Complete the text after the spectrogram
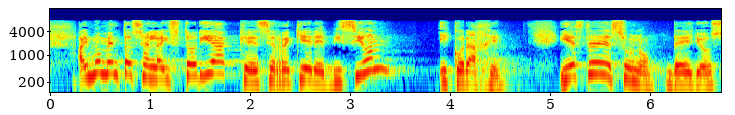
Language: Spanish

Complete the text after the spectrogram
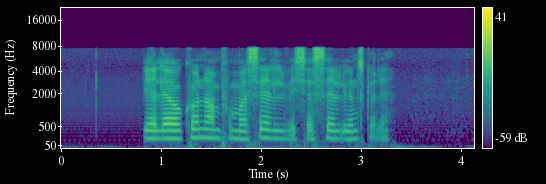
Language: Danish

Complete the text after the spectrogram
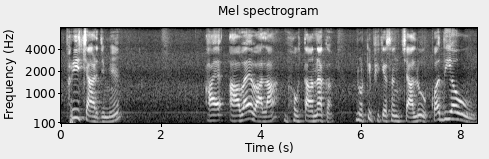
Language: Maithili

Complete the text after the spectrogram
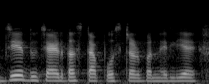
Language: Maithili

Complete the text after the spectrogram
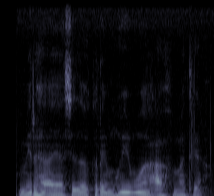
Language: Somali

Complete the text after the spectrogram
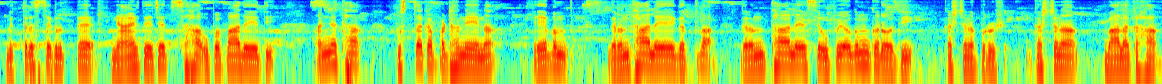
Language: Sanskrit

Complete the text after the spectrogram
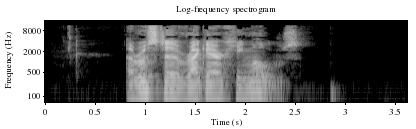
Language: Cornish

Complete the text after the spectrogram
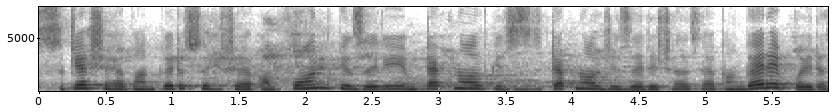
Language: Kashmiri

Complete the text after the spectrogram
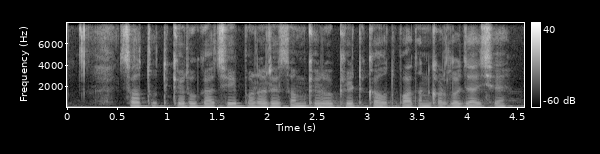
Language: Maithili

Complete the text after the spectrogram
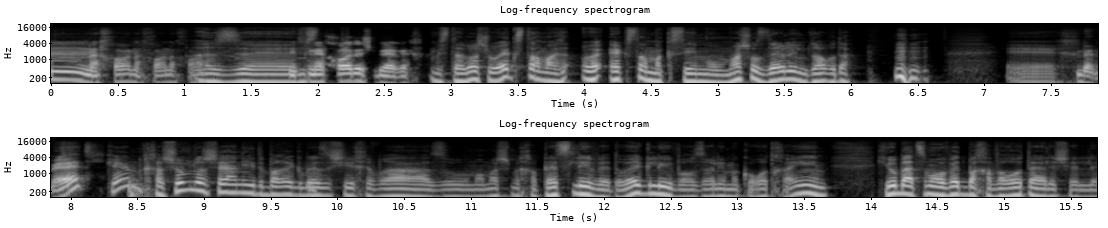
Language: Hebrew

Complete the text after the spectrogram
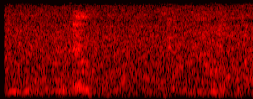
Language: Uzbek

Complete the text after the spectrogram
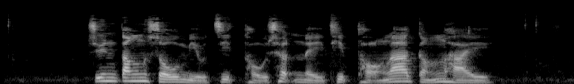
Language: Cantonese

